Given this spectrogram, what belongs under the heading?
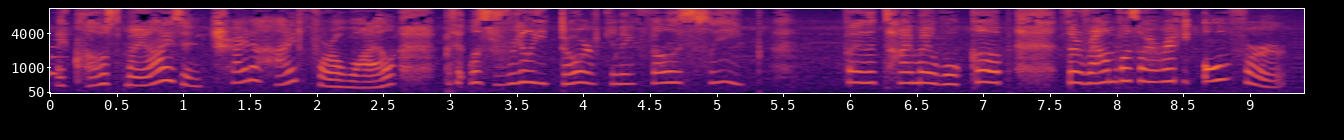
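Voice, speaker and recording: A woman's voice: extremely high pitch, expressive, normal speed, a little hiss or hum, poor audio. A woman voicing a sleepy, timid little girl in a video game cutscene, earnest and subdued. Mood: drowsy, timid. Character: drowsy, timid little girl who dozes off easily. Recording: game music behind the voice.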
